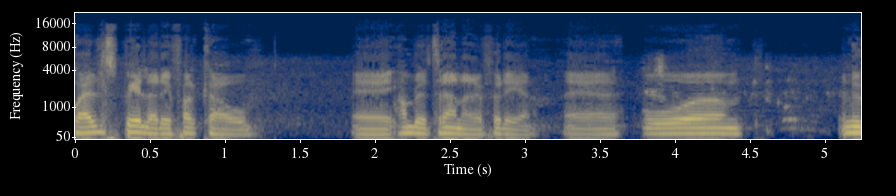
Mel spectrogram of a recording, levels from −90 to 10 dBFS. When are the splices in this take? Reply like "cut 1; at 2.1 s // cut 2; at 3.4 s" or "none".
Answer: cut 1; at 2.1 s // cut 2; at 3.8 s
